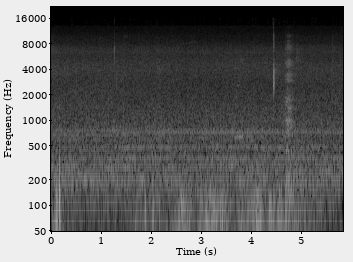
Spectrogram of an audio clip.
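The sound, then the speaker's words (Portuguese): An electric fan runs steadily with a constant airy whir and a faint tonal hum. A couple of soft bumps and brief rustles sit on top, with no one talking. “Diminui esse ventilador para mim, por favor.”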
